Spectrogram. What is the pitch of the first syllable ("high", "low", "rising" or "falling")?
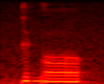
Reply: high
